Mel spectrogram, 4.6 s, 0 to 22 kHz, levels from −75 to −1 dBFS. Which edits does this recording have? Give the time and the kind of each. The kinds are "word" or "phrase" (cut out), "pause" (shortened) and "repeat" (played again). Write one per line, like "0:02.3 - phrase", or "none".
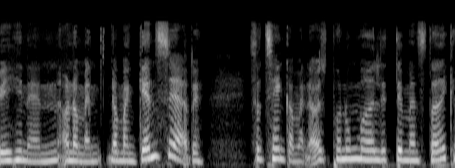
0:03.2 - word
